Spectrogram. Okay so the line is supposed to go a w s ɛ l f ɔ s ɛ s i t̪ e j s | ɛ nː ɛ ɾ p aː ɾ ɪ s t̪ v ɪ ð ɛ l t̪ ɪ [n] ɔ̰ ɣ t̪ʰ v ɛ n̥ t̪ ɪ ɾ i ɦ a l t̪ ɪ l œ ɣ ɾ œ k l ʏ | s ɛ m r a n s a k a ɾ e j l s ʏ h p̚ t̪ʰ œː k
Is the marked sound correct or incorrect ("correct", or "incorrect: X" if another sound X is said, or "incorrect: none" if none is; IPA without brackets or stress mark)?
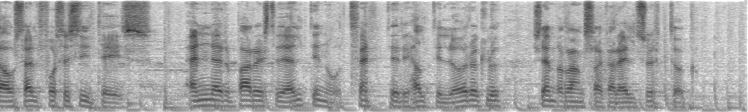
correct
